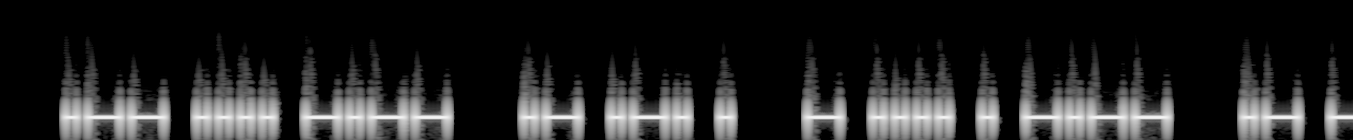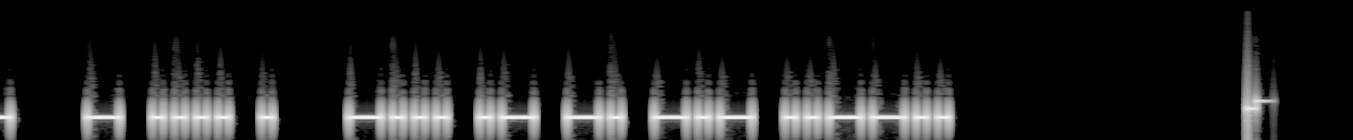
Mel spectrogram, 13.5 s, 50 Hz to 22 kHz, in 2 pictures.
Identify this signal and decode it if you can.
Morse code, heard as a keyed tone, about 22 wpm, 700 Hz. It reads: WHY ARE THEY AT THE BANK?
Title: Sentences from Top 1000 Words - Review Part 6 - 22wpm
